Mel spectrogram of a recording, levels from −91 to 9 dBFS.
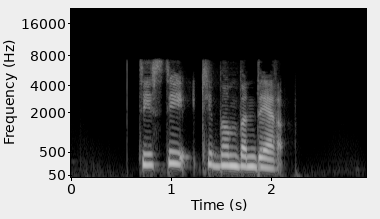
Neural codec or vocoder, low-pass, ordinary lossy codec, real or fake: codec, 16 kHz, 0.5 kbps, X-Codec, HuBERT features, trained on general audio; 7.2 kHz; none; fake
